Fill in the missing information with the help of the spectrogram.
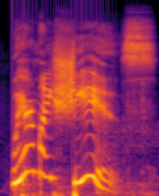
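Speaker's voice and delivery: high, slow whine; high plaintive whine; whiny wail. Real, not acted. Searching again, wailing.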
